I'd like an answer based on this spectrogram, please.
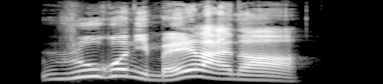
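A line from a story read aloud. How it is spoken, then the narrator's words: Loud shout. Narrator (Chinese): 我大喊一声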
